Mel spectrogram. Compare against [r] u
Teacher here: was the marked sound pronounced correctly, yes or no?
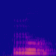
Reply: yes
